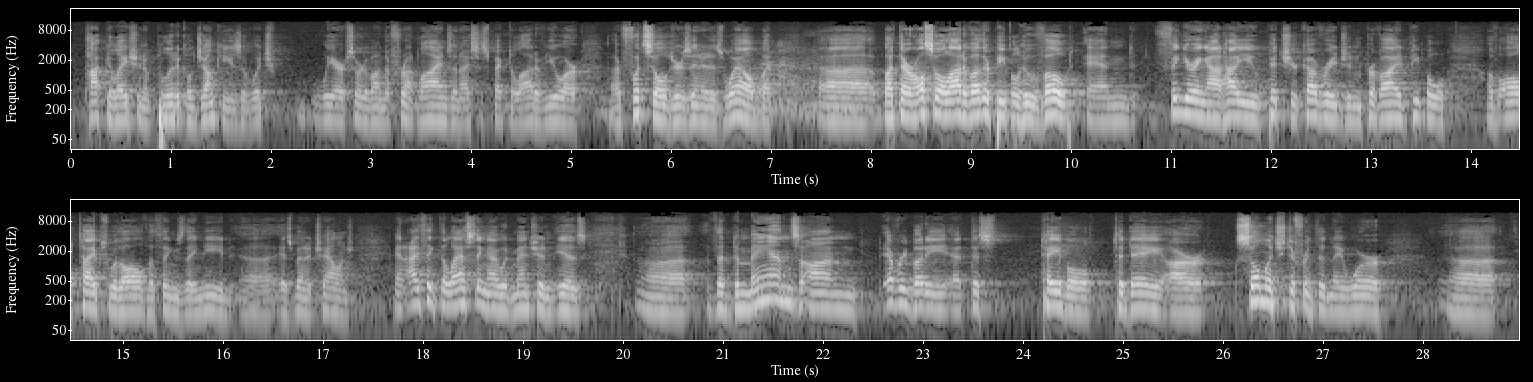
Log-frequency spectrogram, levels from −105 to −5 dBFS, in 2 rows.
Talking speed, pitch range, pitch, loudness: 195 wpm, 120-150 Hz, 130 Hz, -27 LUFS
